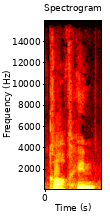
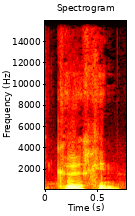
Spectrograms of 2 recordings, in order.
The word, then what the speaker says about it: Köchin: You don't say die Kochin, you say die Köchin.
